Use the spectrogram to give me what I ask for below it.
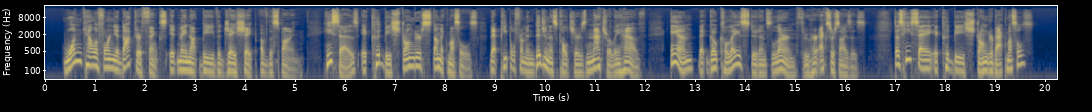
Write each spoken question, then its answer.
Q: Does he say it could be stronger back muscles?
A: No, he doesn't say it could be stronger back muscles.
